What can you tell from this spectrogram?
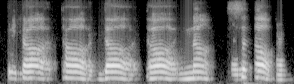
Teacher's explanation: दांत में आपका जीभ सटेगा ही सटेगा, है ना। त, थ, द, ध, न, स, चाहे ऊपर के दांत से सटे या नीचे के दांत से सटे, आपका सट नहीं सकता, टच करना ही है जीभ को उससे। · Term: दंत्य वर्ण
